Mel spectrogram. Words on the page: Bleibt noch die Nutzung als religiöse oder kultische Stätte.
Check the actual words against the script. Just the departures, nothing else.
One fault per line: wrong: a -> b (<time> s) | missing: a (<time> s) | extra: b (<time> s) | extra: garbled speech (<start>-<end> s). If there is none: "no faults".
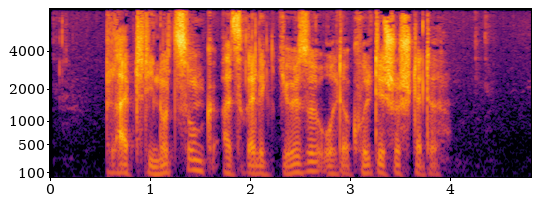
missing: noch (1.0 s)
